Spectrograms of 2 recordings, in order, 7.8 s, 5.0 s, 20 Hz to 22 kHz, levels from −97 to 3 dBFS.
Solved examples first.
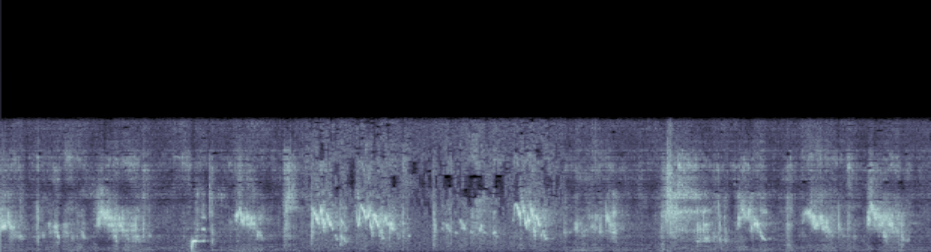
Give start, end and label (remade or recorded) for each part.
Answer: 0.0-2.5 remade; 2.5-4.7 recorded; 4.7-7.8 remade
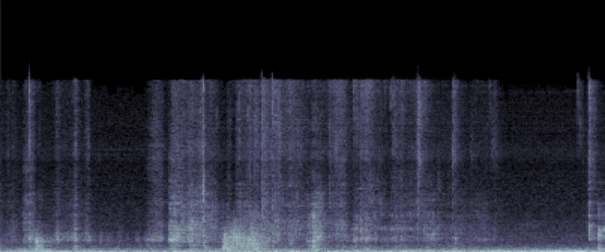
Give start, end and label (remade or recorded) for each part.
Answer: 0.0-0.4 remade; 0.4-1.7 recorded; 1.7-5.0 remade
